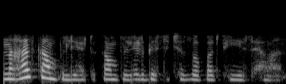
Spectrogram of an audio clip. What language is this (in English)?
Kashmiri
